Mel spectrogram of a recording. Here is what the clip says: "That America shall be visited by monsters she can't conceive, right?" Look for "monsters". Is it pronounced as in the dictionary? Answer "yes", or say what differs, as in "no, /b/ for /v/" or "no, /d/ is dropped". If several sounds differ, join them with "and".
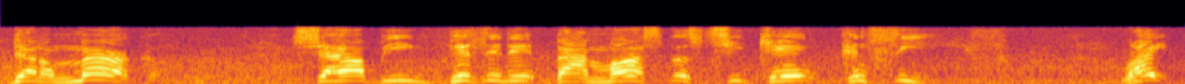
no, /n/ is dropped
